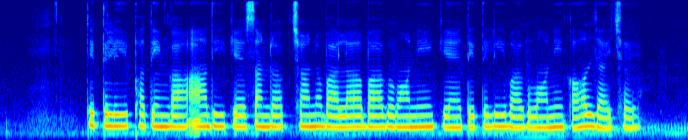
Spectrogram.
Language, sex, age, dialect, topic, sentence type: Maithili, female, 25-30, Eastern / Thethi, agriculture, statement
